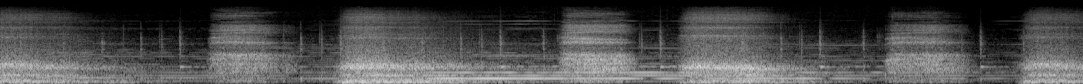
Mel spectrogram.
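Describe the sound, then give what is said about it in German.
Deep breaths in and out during a guided breathing exercise. Several long, full inhales and forceful exhales alternate in a steady rhythm, each one a loud, breathy rush of air. “Voll einatmen und dann wieder loslassen. Genau so weiter. Noch fünf. Komm, hol alles raus.”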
